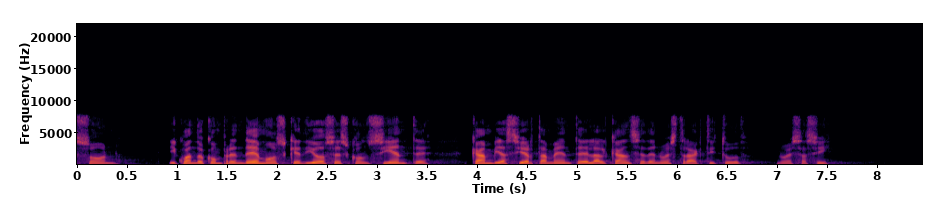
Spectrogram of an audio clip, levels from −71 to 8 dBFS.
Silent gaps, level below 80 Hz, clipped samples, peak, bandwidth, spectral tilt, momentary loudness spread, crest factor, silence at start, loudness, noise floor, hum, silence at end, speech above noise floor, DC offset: none; -62 dBFS; under 0.1%; -6 dBFS; 8.2 kHz; -5 dB/octave; 12 LU; 22 dB; 0 s; -26 LUFS; -72 dBFS; none; 0.95 s; 46 dB; under 0.1%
